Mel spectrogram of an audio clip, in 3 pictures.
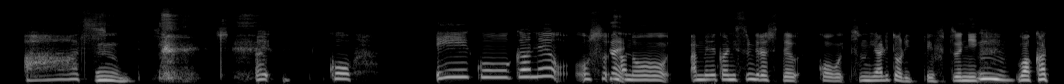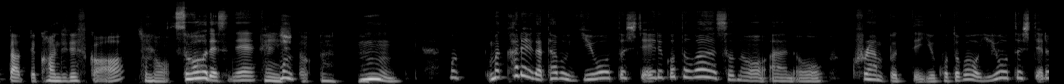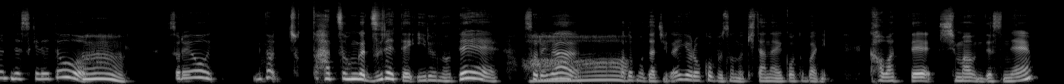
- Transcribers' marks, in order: other noise; laugh; "選手" said as "店主"; put-on voice: "cramp"; in English: "cramp"
- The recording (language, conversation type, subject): Japanese, podcast, バズった動画の中で、特に印象に残っているものは何ですか？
